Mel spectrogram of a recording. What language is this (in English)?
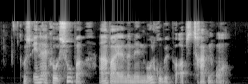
Danish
